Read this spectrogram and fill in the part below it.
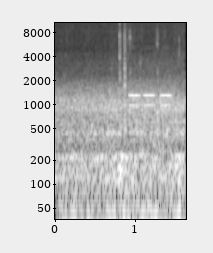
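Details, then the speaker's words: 2022 Honda Civic Touring sedan, 1.5 L turbo, on the road: turn signal on with a car in the left blind spot gives three short, even beeps over road rumble, the normal blind spot warning also heard in the cabin. "and i put my turn signal so you can hear that beep that will also beep inside of the cabin for you"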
